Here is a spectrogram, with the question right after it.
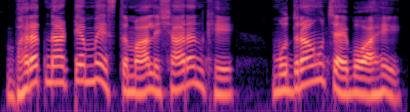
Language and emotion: Sindhi, neutral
